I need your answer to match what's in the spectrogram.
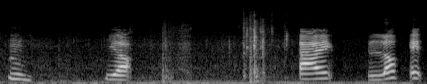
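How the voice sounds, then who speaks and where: A woman in her twenties with a Netherlands Dutch accent, chatting casually and excitably with English slang while she chews and eats. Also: a little high, very slow, highs cut off. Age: 20s. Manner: chewing while talking, eating as she chats. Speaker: vlogger. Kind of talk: casual food vlog chat. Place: inside a parked car at night. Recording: faint background noise in car.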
